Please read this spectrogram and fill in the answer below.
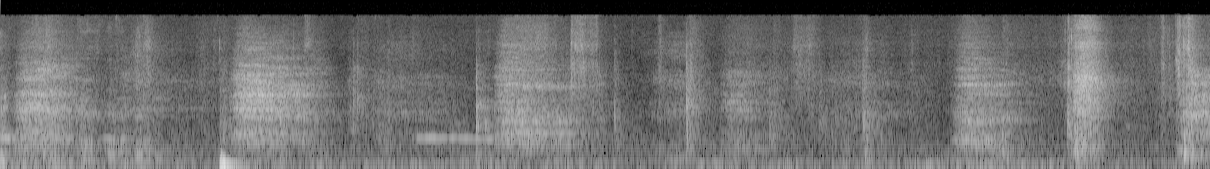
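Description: A man breathing hard with several sharp, hissing breaths a second or two apart while lifting dumbbells in a shoulder set. A single low thump about two seconds in is the loudest sound.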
